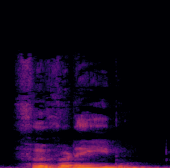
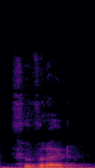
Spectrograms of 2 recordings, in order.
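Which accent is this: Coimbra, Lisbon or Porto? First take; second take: Porto; Coimbra. First: The diphthong ei is said strongly, Porto style. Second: The diphthong ei is said in between, Coimbra style.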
